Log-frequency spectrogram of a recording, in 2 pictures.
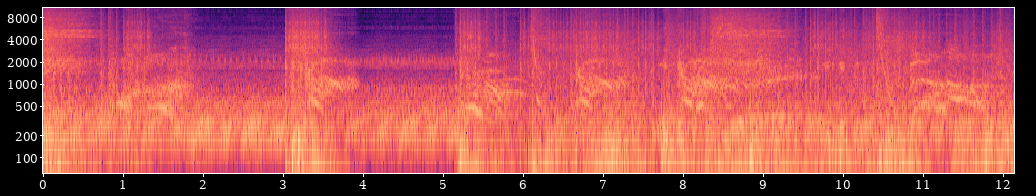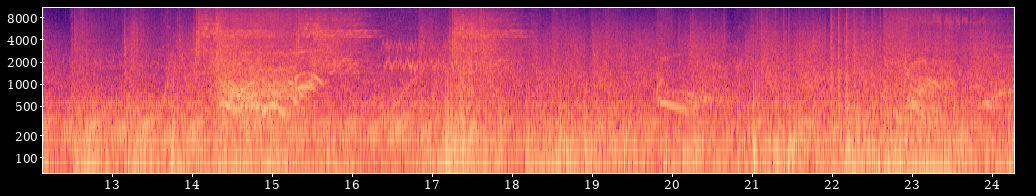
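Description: Gunfire and explosions crackle in a battle between tanks and infantry.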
